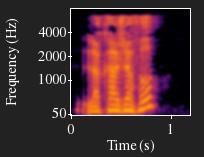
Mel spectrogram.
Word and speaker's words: La Cage aux Folles: La Cage aux Folles.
